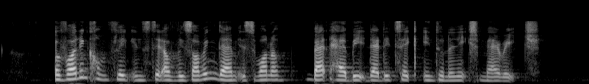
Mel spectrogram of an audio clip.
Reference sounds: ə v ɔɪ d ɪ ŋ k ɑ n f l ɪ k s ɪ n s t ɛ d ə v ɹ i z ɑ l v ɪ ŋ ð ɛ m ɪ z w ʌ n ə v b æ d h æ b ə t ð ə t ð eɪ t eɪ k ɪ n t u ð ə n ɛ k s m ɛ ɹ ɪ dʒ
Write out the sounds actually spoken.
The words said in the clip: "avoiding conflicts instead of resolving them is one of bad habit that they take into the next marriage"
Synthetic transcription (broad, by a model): ə v ɔɪ d ɪ ŋ k ɑ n f l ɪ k ɪ n s t ɛ d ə f ɹ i z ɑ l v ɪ ŋ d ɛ m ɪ s w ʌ n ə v b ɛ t h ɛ b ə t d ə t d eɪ t eɪ k ɪ n t u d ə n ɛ k s m ɛ ɹ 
